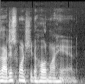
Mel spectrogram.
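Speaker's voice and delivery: normal talking voice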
